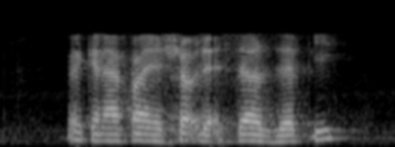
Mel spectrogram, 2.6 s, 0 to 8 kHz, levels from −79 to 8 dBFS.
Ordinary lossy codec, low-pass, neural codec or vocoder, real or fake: AAC, 16 kbps; 7.2 kHz; vocoder, 44.1 kHz, 80 mel bands, Vocos; fake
